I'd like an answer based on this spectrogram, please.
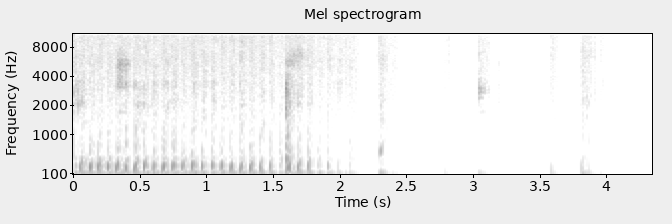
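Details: Guinea pig, male and kept as a pet, purring under stroking and petting: about two seconds of fast, low, evenly pulsed rumbling, then a few isolated soft clicks and taps before quiet.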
